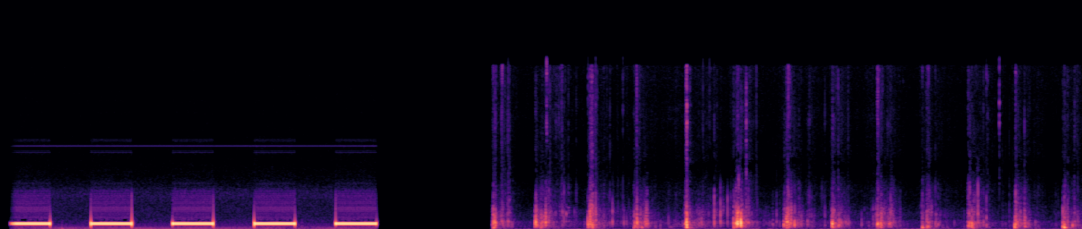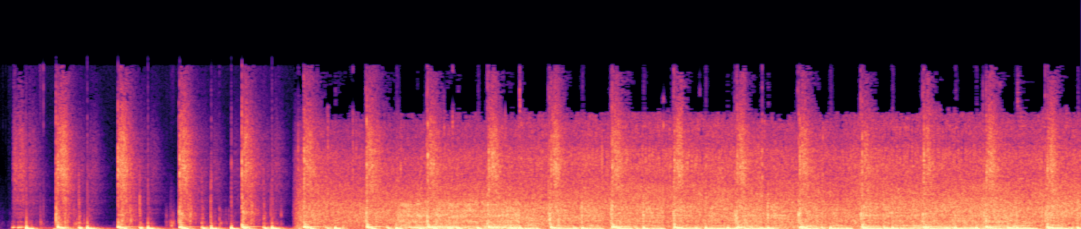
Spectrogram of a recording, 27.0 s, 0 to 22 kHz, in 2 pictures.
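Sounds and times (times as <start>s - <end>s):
telephone busy signal beeps: 0.1s - 4.7s
footsteps: 6.2s - 26.0s.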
